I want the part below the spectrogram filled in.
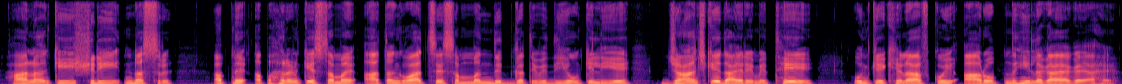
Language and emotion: Hindi, neutral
